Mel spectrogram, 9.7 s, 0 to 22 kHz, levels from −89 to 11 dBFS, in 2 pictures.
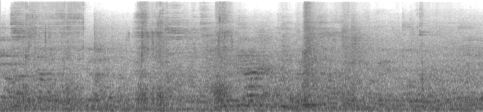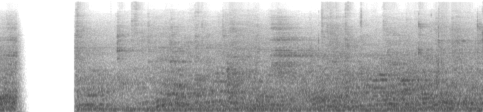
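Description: A recording of everyday sounds with two faults close together. From 4.99 to 5.59 s there is a long network dropout, likely the stream stopped arriving and the receiver had to cover about 0.58 s of missing audio on its own. It first stretches the last sound into a fading buzz, then leaves nearly half a second of silence before the sound resumes further on, with that stretch simply gone. Shortly after, at 5.94 s, comes a block of digital silence: a tiny run of samples, which fits a 32-sample block, was output as zeros, probably because the buffer wasn't filled in time. Because the signal drops straight to zero and back with no fade, the 0.67 ms hole comes across as a tick or dip rather than as silence.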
